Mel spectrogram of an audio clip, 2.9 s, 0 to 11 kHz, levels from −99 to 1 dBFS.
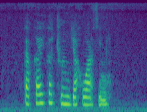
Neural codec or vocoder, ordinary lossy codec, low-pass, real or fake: vocoder, 44.1 kHz, 128 mel bands, Pupu-Vocoder; Opus, 32 kbps; 9.9 kHz; fake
